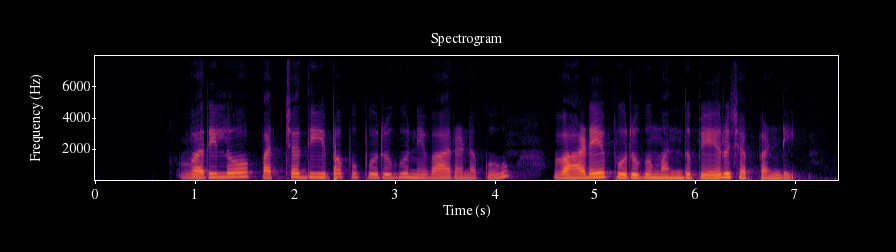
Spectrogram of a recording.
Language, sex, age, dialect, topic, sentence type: Telugu, female, 41-45, Utterandhra, agriculture, question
